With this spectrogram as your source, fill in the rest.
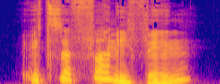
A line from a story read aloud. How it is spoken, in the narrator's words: Harry said, his voice wavering like something seen through water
